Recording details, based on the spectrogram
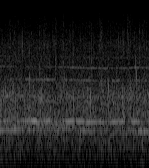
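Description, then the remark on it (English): An audience in Elkins claps steadily for performers, a dense, even patter of many hands with no pauses and no voices over it. “Sir, how about a good round of applause?”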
